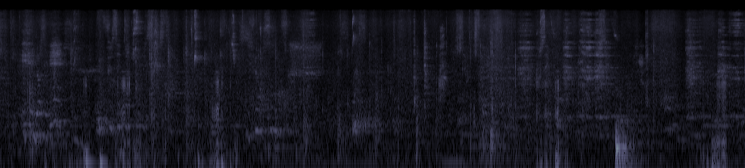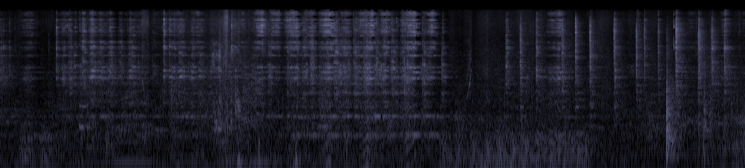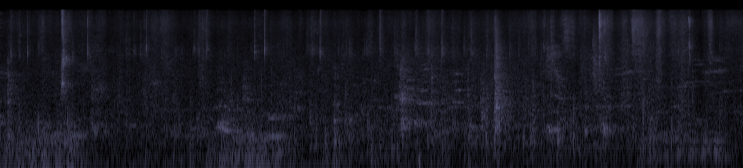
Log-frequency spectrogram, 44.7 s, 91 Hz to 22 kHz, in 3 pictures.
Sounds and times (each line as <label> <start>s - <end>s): Children cooking 0.0s - 44.6s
